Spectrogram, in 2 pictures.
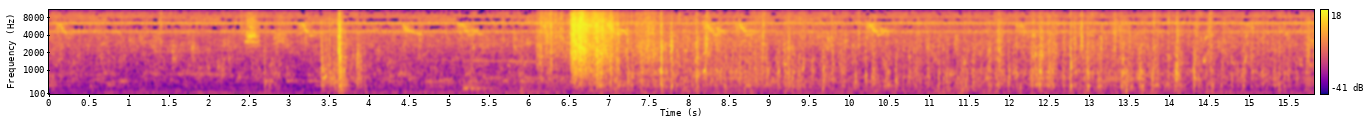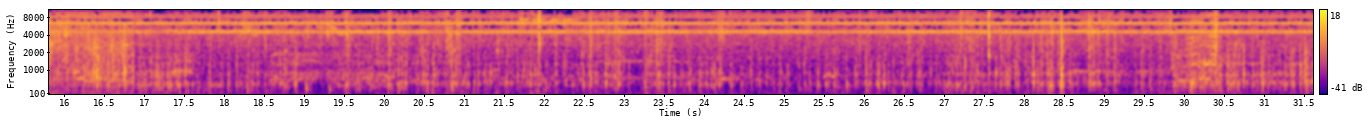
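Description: Ducks feeding on grain poured from a bowl: a short rush of feed tipped out about six seconds in, then many quick pecking and dabbling clicks that thin out after the middle.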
